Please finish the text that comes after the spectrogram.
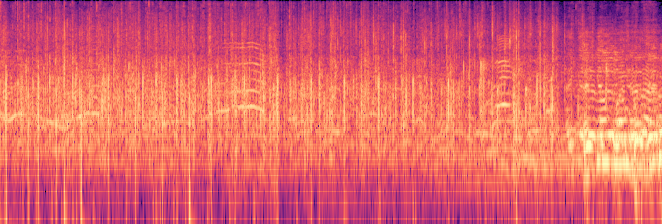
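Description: Audience applause at a cricket tournament award ceremony, a sustained dense patter of many hands clapping with crowd murmur underneath, swelling louder near the end.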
